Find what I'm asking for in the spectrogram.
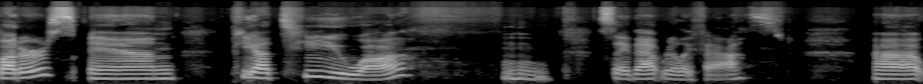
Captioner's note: chuckles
